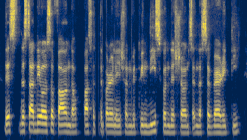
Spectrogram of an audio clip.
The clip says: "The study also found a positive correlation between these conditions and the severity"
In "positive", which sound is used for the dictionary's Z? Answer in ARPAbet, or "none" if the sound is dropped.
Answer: S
